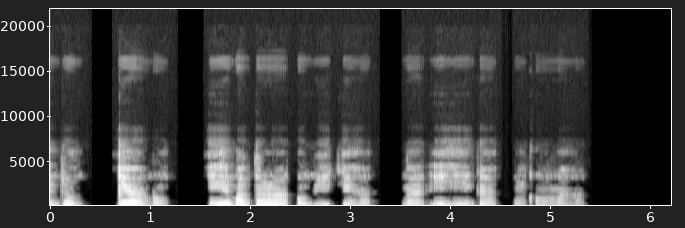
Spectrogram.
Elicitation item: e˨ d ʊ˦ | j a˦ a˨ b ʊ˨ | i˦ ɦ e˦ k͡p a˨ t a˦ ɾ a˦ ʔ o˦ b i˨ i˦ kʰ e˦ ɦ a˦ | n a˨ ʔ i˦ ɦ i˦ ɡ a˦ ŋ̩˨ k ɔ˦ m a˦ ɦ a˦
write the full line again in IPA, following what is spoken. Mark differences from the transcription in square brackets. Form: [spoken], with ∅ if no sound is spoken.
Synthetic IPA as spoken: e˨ d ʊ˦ | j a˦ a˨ b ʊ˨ | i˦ ɦ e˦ k͡p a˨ t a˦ ɾ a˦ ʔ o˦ b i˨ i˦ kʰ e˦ ɦ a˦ | n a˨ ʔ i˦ ɦ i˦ ɡ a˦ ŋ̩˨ k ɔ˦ m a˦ ɦ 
